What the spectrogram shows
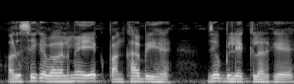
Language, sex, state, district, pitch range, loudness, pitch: Hindi, male, Jharkhand, Garhwa, 125-145 Hz, -15 LUFS, 135 Hz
